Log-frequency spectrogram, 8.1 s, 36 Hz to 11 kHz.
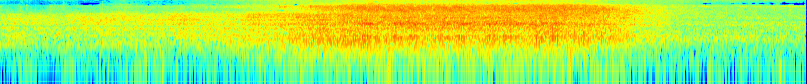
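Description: GWR Class 800 bi-mode Intercity Express Train passing at speed: a rush of wheel and air noise that builds up, peaks for about three seconds in the middle, then fades away near the end.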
